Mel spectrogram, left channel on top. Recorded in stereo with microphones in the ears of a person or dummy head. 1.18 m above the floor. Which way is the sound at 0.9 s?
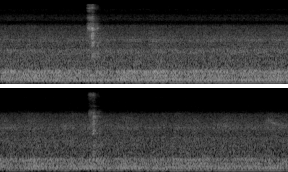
65° left (ahead or behind).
